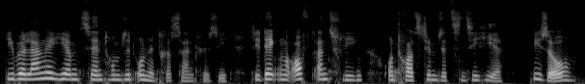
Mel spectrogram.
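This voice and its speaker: A woman's voice: mid-range voice, brisk, no echo, voice pushed up, lightly acted. Woman voicing a stern, commanding female general. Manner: clipped, forceful, brooks no argument.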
